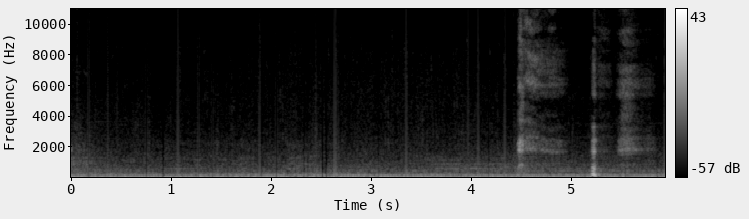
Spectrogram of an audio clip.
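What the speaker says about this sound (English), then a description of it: "Now, get to a safe distance and detonate them." Demolition charges detonating in Star Trek Online during the Klingon Civil War content: a steady low rumble broken near the end by a few short, sharp blasts, fairly distant and moderate in level.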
